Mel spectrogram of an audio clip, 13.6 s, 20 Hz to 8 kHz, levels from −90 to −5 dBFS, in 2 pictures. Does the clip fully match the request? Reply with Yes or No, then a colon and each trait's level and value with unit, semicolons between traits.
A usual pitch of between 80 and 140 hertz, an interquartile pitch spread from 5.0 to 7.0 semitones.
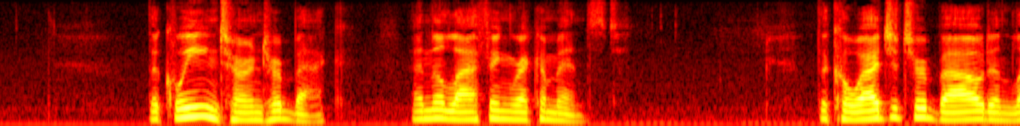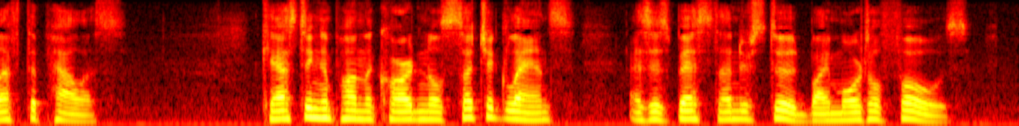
No: low, 135 Hz; narrow, 2.6 semitones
